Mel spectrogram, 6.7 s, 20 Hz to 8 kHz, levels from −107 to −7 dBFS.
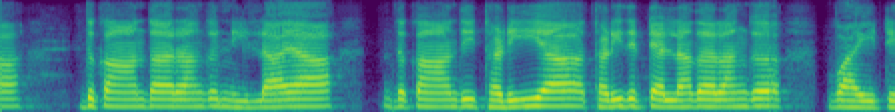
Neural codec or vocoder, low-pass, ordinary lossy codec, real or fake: none; 7.2 kHz; Opus, 16 kbps; real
